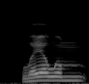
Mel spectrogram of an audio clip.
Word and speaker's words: Laleham: Laylam like chop 'em.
